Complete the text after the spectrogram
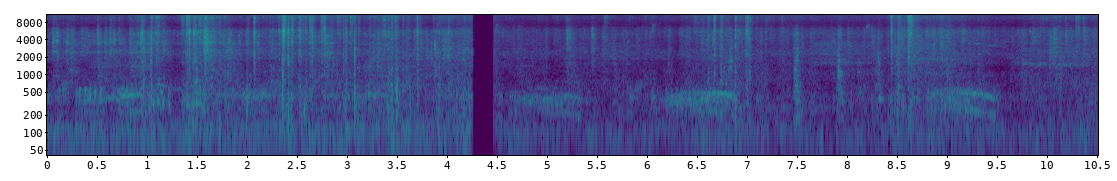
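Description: Pigeons coo softly and continuously.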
